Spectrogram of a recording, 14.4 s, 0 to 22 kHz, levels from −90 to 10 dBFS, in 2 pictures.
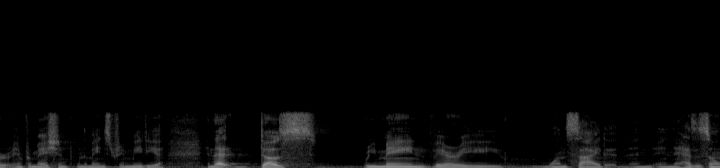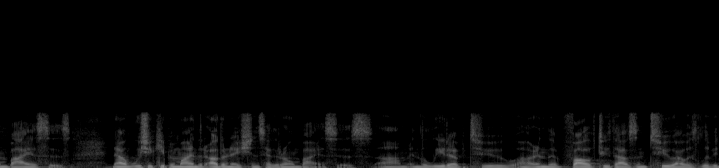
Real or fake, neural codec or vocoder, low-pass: real; none; 7.2 kHz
